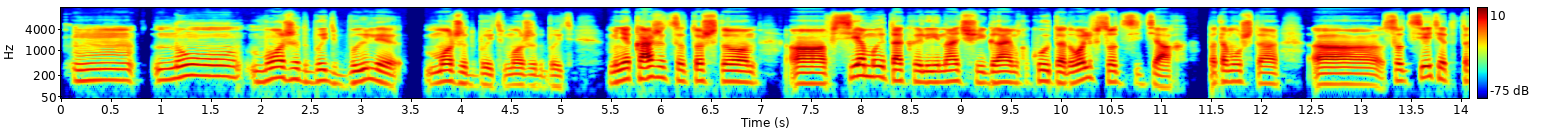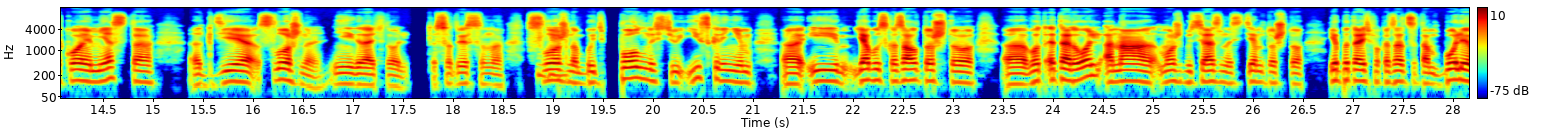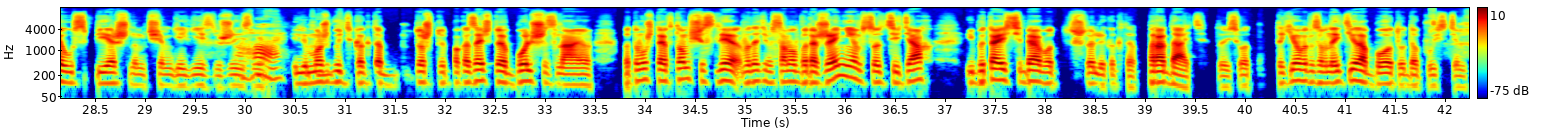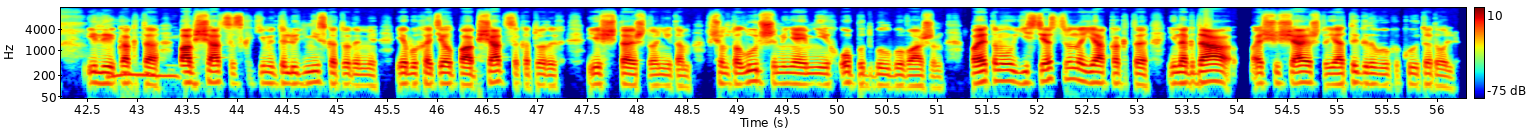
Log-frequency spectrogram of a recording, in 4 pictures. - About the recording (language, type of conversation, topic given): Russian, podcast, Как социальные сети изменили то, как вы показываете себя?
- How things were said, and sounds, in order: none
